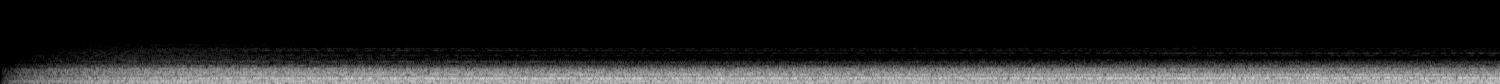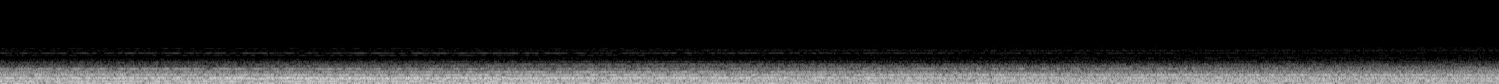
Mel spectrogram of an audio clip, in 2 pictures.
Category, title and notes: Soundscapes > Other
Spooky Horror Ambiance
suspense, background-sound, dramatic, Horror, anxious, background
